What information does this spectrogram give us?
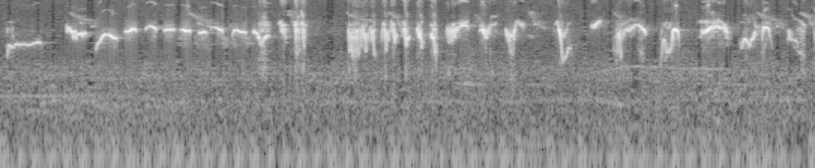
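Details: Busy ngeriwik song of a Blue-winged leafbird: a long, high, slurred whistle opens, then fast chattering, looping and trilled notes follow almost without pause. A constant low droning hum runs underneath.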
